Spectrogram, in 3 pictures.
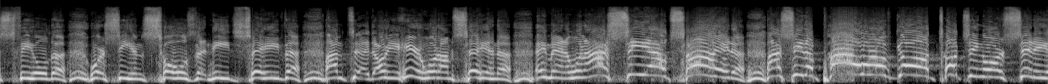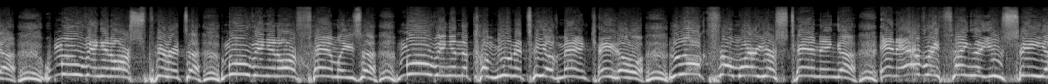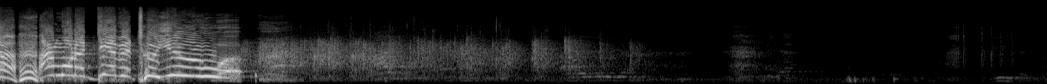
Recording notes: ministering at a service at Connect Point UPC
